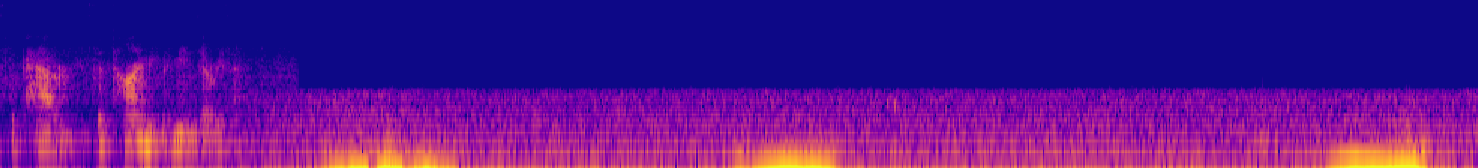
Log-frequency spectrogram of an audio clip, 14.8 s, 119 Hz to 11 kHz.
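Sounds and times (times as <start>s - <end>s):
speech: 0.4s - 2.6s
blue or fin whale song with deep rumbling moans: 2.8s - 5.2s, 7.2s - 8.9s, 13.0s - 14.7s.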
